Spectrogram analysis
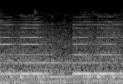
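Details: Steady electronic alarm tones and constant machine hum from ICU equipment around a critically ill patient described as in last-stage gasping condition, on a ventilator with two backup ventilators attached.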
